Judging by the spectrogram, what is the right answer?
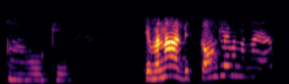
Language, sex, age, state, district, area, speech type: Telugu, female, 45-60, Andhra Pradesh, East Godavari, rural, conversation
